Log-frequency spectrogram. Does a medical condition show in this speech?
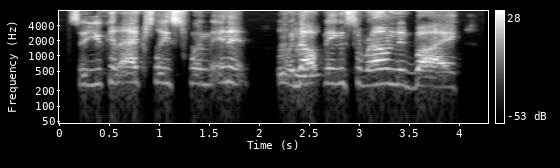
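Yes: spastic quadriplegic cerebral palsy.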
